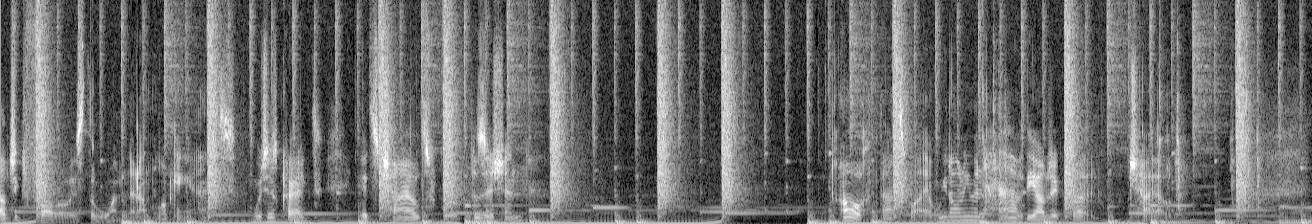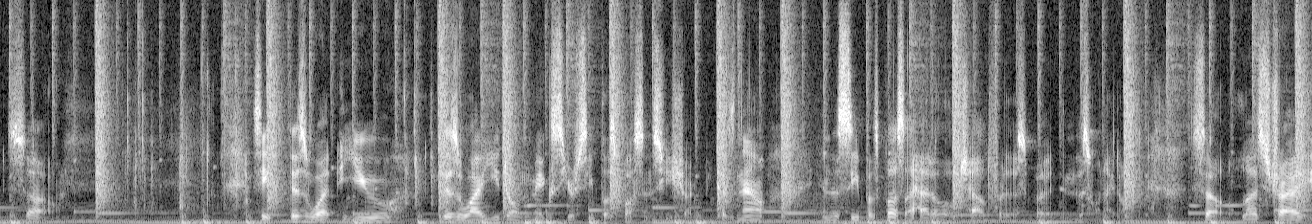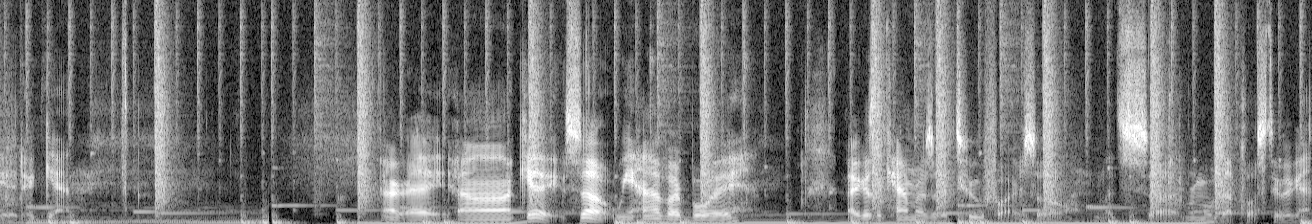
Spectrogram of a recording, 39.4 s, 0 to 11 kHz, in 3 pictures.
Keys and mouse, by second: 3.5 click, 3.7 click, 4.1 click, 4.3 click, 5.5 click, 8.1 click, 9.9 alt+Tab, 11.0 click, 11.6 BackSpace, 12.4 BackSpace, 14.2 click, 14.3 BackSpace, 15.4 ctrl+s, 17.2 alt+Tab, 24.7 click, 29.9 click, 32.0 a, 32.7 w, 33.6 s, 36.5 click, 37.9 alt+Tab.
